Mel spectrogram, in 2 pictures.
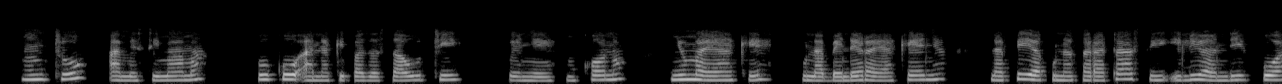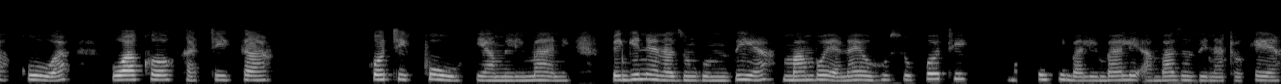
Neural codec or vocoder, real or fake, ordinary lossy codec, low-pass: none; real; Opus, 16 kbps; 5.4 kHz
